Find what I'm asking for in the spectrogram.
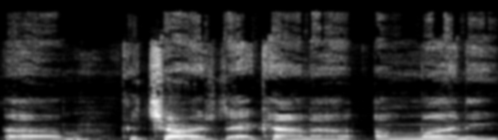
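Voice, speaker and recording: Music plays in the background as a woman speaks at a medium pitch. Her intonation is lively. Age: 60s. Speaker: lifestyle vlogger. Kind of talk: casual talk to camera. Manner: casual, hesitant, lots of fillers.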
